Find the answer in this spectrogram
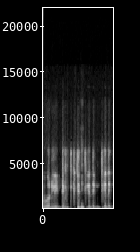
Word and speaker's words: Murali: He says, but it's spelled Murali. It's Murli only.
